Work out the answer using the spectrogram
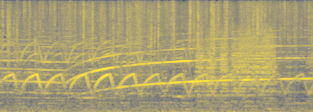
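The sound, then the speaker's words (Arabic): Fire engine siren as the truck arrives at a fire, a loud, continuous yelp of rapidly repeating rising and falling sweeps throughout. “بعد عدة دقائق وصلت سيارة الإطفاء”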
